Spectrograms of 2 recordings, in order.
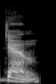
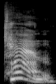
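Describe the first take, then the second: First: The first k has no puff of air. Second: The first k has a puff of air. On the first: The speaker calls it wrong. "Not a ক্যান" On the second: The speaker calls it right. "এরপর হচ্ছে ক্যান"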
